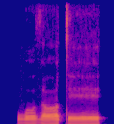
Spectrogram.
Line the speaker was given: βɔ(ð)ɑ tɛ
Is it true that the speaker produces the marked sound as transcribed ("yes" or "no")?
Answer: yes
